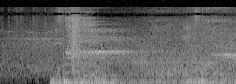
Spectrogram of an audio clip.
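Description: Palm leaves rustle loudly as a bird lands among them.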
